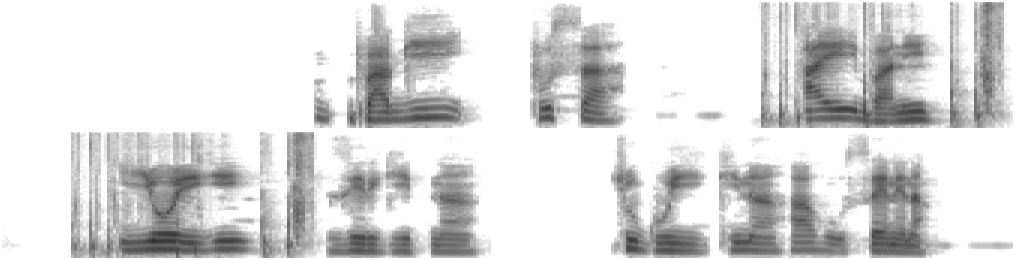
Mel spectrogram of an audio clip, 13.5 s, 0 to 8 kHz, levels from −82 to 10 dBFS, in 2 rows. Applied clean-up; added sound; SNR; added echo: classical method log-MMSE.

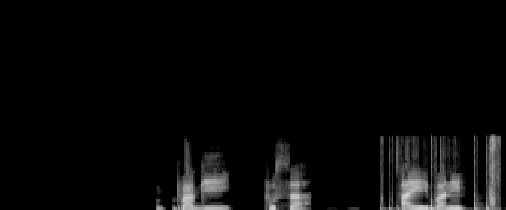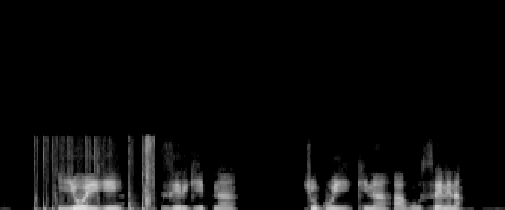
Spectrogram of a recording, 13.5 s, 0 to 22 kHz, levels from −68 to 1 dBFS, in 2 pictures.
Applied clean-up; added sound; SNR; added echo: none; Writing; 8 dB; none.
